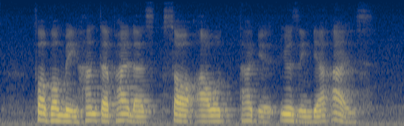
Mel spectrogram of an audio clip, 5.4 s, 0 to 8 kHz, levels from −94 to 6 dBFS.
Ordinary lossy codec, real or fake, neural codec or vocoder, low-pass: none; real; none; none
